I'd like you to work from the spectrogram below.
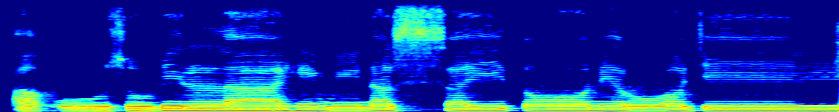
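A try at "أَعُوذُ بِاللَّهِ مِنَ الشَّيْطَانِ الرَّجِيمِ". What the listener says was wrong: Shin minasya. Kurang menyebar.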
